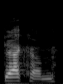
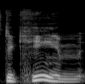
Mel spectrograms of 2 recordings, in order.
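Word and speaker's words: Decim: I listened to the English dub because I heard it was really, really good, and he was actually pronounced Deckham in the English See, it's dub. it's Dakim in the Japanese.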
